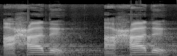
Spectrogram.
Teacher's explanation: جب یہاں پر وقف کریں گے تو دال ساکن ہوگی، اور حروف دال حروف قلقلہ میں سے ہے، اور جب حروف قلقلہ ساکن ہوں تو ان میں خوب قلقلہ ظاہر ہوگا۔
